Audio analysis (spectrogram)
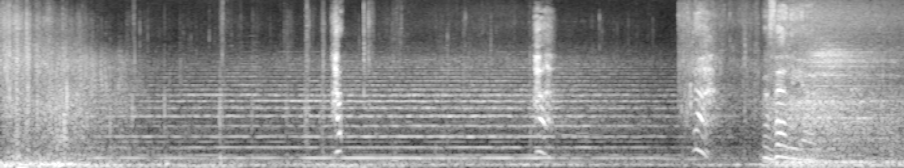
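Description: The Confringo fire spell in Hogwarts Legacy sets off a burst of blasts and booming impacts over ongoing game sound, with a few sharp cracks and a louder flurry of hits toward the end.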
